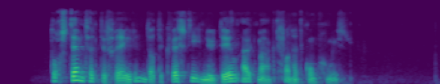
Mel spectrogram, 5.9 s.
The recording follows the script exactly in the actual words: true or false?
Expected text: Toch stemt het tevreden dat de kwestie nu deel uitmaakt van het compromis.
true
